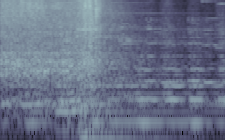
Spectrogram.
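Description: Cartoon sound effect of a heavy round vault door unlocking and opening as its big gears turn: a rushing noise with a deep rumble joining about a second in. Steady background music plays underneath.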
